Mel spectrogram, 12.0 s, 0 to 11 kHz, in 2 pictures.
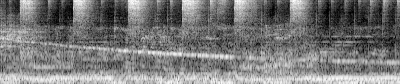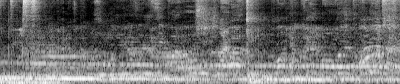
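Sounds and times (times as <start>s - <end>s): cymbals: 0.0s - 7.9s
rock band playing: 0.0s - 8.4s
bass holding a low note: 0.0s - 12.0s.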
